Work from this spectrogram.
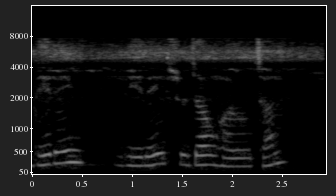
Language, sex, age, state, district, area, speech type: Nepali, female, 45-60, West Bengal, Darjeeling, rural, spontaneous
